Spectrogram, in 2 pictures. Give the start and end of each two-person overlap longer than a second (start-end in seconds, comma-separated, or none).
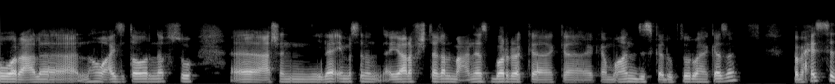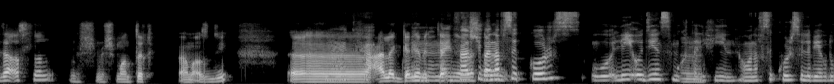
11.6-13.5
